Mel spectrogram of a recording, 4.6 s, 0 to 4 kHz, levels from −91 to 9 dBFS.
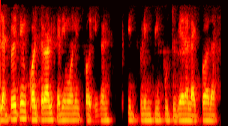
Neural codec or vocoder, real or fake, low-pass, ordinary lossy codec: none; real; 3.6 kHz; none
